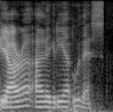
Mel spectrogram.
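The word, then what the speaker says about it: Quiara Alegría Hudes: Chiara Alegría Udes. – There you go.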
